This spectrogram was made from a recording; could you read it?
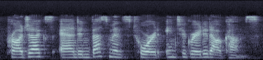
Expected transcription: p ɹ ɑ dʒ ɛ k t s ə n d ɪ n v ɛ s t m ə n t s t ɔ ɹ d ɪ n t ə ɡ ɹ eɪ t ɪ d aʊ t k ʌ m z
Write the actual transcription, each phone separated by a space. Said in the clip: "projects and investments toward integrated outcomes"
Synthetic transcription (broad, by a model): p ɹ ɑ dʒ ɛ k t s ə n d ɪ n v ɛ s t m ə n t s t ɔ ɹ d ɪ n t ə ɡ ɹ eɪ t ɪ d aʊ t k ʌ m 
